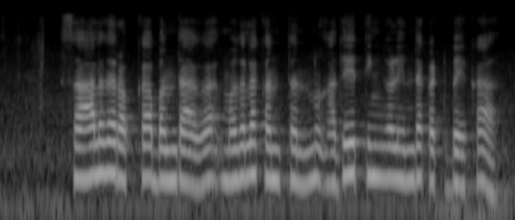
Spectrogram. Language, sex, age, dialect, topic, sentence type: Kannada, male, 25-30, Central, banking, question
